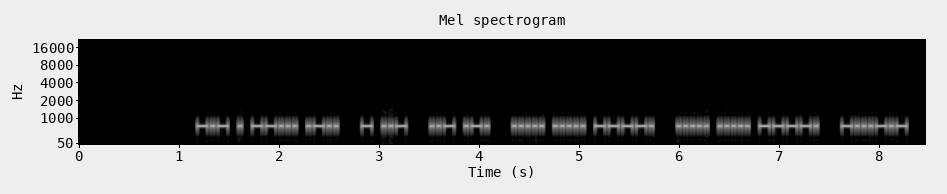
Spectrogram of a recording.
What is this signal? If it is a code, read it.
Morse code, heard as a keyed tone, about 35 wpm, 700 Hz. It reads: KE7L TU UR 559 559 <BK>
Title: SOTA QSO Practice 35wpm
